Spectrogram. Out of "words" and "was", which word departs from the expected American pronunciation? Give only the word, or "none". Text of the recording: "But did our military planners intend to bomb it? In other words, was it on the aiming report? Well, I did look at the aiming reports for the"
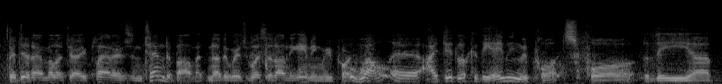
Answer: none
